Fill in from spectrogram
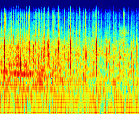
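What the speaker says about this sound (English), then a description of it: "Lots and lots of applause." Scattered clapping with some crowd noise from spectators at a sea lion show at Atlantis aquarium, individual hand claps standing out in an uneven rhythm.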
